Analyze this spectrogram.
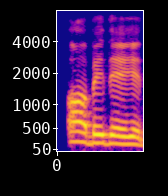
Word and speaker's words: ABD: büyük harflerle yapılan kısaltmalarda büyük harflerle yapılan kısaltmalarda her harfi Ben harf şeklinde telaffuz ediyorum ABD'ye diyorum ya da burada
